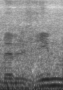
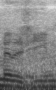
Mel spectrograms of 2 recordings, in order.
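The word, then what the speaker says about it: Medellín: Medellin, Medellin, Medellin.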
